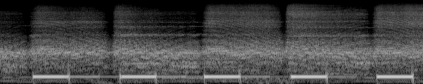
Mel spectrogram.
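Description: telephone busy signal tone

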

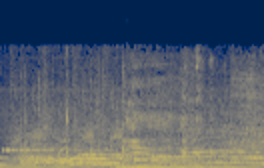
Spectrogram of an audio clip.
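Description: audience applause and cheering

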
